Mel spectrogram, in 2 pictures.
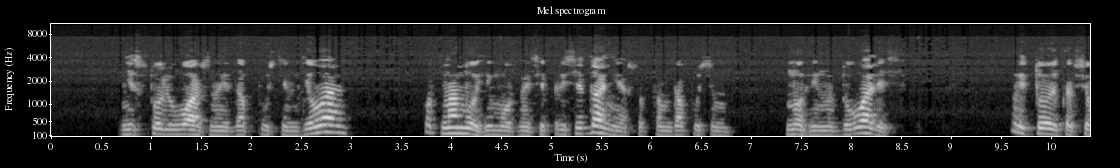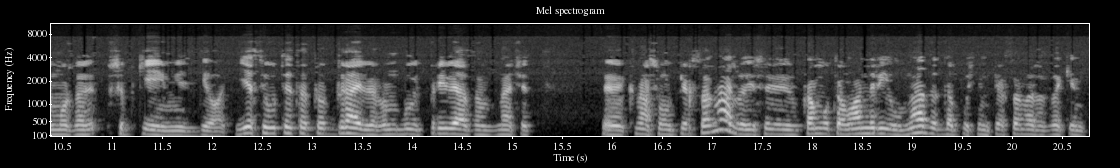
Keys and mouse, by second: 8.9-11.0 middle drag.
